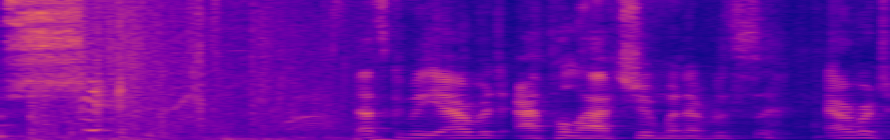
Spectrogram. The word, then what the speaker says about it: Appalachia: That's gonna be average Appalachian average Appalachian when someone mispronounces it. Yeah, I've seen, like, people have bumper stickers on their cars that have, like, the correct pronunciation of, like, it's Appalachia, not Appalachia.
